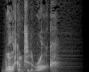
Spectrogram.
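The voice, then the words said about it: Sean Connery Scottish accent impression. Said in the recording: “Sean Connery comes out and he says ... that was a great Scottish accent”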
